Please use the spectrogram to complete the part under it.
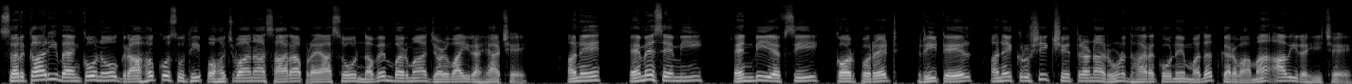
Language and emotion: Gujarati, neutral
